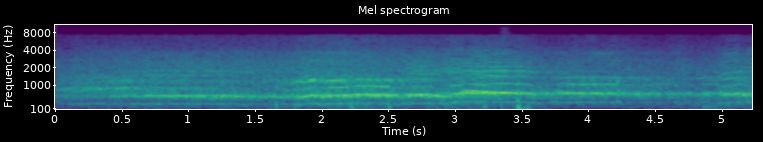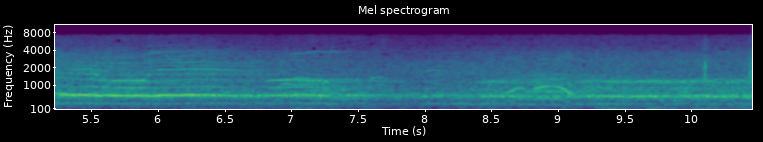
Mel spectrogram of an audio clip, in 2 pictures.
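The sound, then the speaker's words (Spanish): UD Las Palmas players and fans sing together in the Gran Canaria stadium, a loud massed chant of many voices that swells in waves and eases slightly toward the end. “Los jugadores cantando al son también del público, de la afición del conjunto amarillo, con las banderas ondeando al cielo de la isla de Gran Canaria, en este estadio de Gran Canaria”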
